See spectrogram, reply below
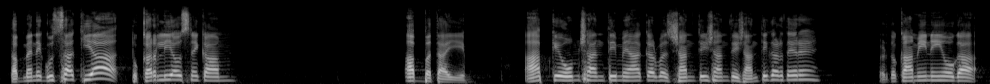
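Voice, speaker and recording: A man with an Indian accent gives a spiritual talk to an audience, slipping between Hindi and English. His voice is smooth, resonant and fairly high for a man, recorded close and dry. He teases with rhetorical questions and briefly acts out the people he quotes. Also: dry recording. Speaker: spiritual speaker.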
